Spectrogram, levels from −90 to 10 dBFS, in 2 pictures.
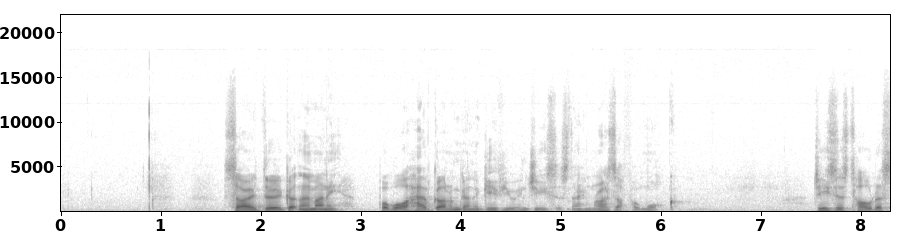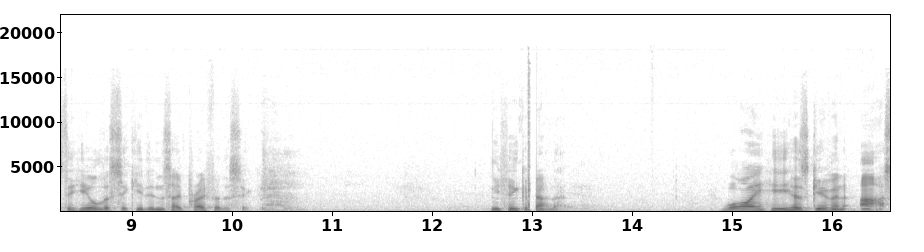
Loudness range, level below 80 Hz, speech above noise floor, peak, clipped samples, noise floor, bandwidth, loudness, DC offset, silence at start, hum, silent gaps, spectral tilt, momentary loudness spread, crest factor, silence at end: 12 LU; -72 dBFS; 28 dB; -18 dBFS; under 0.1%; -67 dBFS; 19 kHz; -39 LUFS; under 0.1%; 0.9 s; none; none; -5.5 dB/octave; 19 LU; 24 dB; 0 s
